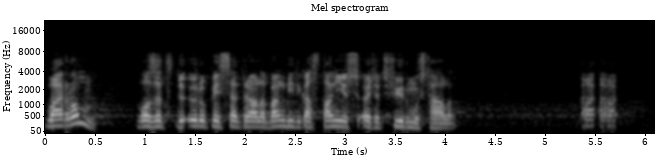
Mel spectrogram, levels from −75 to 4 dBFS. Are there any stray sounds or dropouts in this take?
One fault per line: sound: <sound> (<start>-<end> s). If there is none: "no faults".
sound: laugh (5.4-5.7 s)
